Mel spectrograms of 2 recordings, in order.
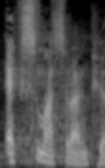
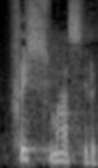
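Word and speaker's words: Xmas: 근데 그 엑스마스라고 읽으시면 안 돼요, 사실은. 그 엑스는 영어의 알파벳의 엑스를 뜻하지 않습니다. 그 엑스라는 단어는 본래 히라보 단어를 말하는 것이에요. 그리스어 단어입니다. 우리가 크리스토스, 예수님을 가리켜서 히란 말로는 크리스토스라는데 그 첫 글자 키 CH 영어로는 근데 그것을 표기할 때 X라고 표기하는 거예요. 크라는 키 크리스토스 크리스토스. 그래서 X라고 썼지만 그것이 영어 알파벳의 X를 뜻하지 않기 때문에 읽을 때 엑스마스라고 읽으시면 안 됩니다. 크리스마스 이렇게 읽으셔야 돼요.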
